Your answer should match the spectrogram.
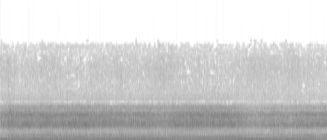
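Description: Amplified electric guitars and bass droning from the stage amps between songs: a steady low hum with a few held tones over it.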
